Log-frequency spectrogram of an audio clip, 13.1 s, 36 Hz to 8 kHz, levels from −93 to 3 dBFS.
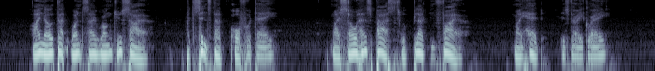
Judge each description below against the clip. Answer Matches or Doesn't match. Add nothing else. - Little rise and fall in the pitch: Doesn't match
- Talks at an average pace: Doesn't match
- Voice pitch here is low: Matches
